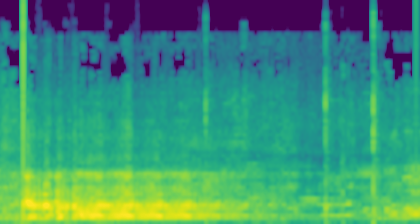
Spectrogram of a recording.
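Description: A man's voice making a loud, drawn-out call for about two seconds, starting with a sharp click, then fading into quieter talk and crowd noise; a couple of sharp knocks near the end.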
